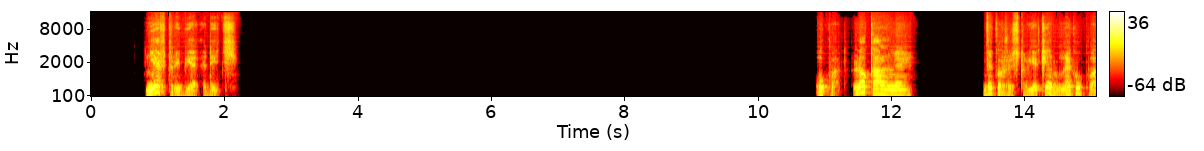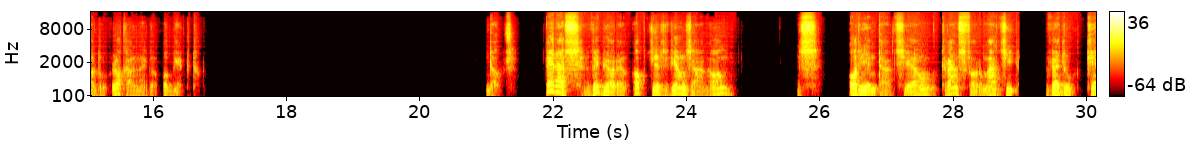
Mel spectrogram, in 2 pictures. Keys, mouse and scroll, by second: 3.4-5.0 drag, 7.8-8.8 drag, 23.4-30.1 drag.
